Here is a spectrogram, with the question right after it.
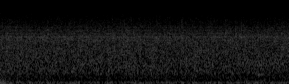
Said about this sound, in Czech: Prší.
